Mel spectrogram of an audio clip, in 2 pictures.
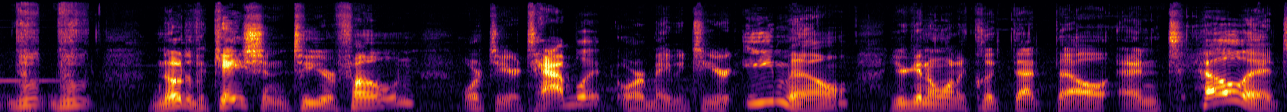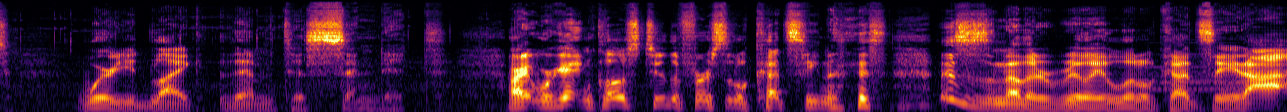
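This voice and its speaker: Nasal, chatty man, lively voice. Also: on the low side. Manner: chatty, joking, rambling asides. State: stuffy from allergies. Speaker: gaming channel host. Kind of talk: casual gameplay commentary.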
